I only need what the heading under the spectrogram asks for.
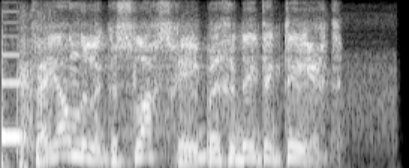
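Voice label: Speech Detection Enemy Battleship, Dutch; World Of Warships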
